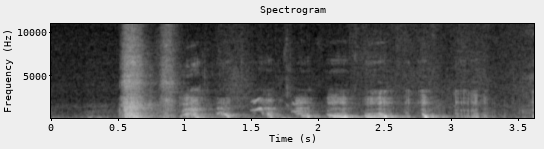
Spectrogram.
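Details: Boston Terrier Yoda, displeased with a Christmas treat, voices a string of short whiny grumbles and yelps, each sliding downward in pitch, roughly three per second, at close range indoors.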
